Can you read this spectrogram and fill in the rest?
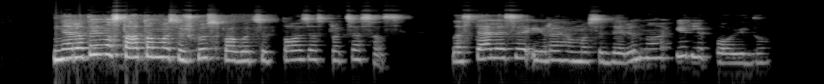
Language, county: Lithuanian, Šiauliai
